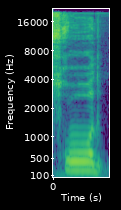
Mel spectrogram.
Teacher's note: زبان منہ کے اندر رہنی چاہیے اور سیٹی بھی آئے گی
